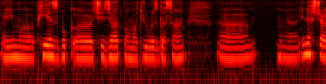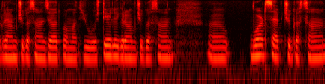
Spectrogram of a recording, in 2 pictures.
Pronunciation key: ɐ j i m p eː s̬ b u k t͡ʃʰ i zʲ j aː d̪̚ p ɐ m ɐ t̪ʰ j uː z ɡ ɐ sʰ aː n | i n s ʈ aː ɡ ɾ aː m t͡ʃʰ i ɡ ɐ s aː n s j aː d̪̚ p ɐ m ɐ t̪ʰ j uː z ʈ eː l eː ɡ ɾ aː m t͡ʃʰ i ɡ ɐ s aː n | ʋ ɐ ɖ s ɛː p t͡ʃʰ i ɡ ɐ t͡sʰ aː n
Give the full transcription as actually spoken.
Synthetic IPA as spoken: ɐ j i m pʰ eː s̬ b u k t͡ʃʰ i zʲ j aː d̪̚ p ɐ m ɐ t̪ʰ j uː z ɡ ɐ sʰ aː n | i n s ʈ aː ɡ ɾ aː m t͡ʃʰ i ɡ ɐ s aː n z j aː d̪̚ p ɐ m ɐ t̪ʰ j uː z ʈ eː l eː ɡ ɾ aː m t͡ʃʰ i ɡ ɐ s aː n | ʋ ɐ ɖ s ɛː p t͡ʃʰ i ɡ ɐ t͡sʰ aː n

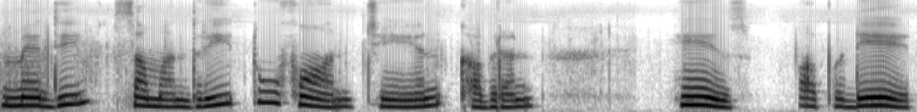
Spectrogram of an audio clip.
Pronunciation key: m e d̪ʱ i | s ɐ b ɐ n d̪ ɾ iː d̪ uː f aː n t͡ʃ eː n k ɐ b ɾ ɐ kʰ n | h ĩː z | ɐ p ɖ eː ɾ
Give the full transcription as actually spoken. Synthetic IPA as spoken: m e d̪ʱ i | s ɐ m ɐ n d̪ ɾ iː t̪ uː f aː n t͡ʃ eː n kʰ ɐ b ɾ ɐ n | h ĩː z | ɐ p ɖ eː ɾ

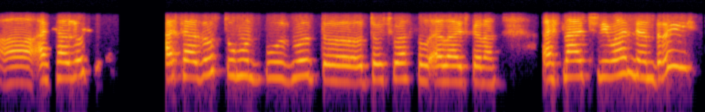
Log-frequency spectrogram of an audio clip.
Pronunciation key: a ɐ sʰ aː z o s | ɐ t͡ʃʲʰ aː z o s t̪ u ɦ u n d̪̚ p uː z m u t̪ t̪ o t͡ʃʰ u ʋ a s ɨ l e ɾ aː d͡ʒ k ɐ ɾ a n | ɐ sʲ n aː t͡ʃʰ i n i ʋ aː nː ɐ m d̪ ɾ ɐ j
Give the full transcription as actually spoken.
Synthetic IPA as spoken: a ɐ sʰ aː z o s | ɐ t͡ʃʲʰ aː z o s t̪ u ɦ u n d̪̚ p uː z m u t̪ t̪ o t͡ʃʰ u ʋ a s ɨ l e l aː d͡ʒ k ɐ ɾ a n | ɐ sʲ n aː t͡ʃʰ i n i ʋ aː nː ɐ n d̪ ɾ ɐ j

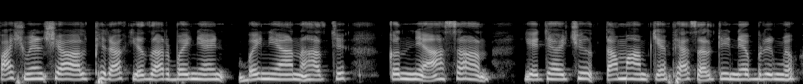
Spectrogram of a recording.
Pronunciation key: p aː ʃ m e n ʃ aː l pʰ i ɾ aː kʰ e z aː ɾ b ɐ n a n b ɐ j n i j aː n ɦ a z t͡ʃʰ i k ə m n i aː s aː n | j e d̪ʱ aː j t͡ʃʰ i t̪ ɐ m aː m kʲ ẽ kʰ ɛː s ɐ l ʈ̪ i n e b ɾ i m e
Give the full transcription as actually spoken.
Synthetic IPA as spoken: p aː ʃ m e n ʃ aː l pʰ i ɾ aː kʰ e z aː ɾ b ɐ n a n b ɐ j n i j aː n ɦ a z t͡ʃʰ i k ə n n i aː s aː n | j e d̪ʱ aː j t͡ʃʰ i t̪ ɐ m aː m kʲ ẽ pʰ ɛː s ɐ l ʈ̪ i n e b ɾ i m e

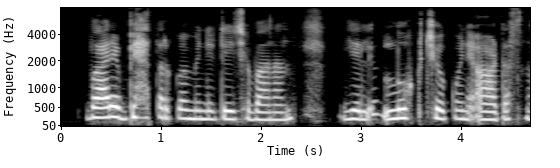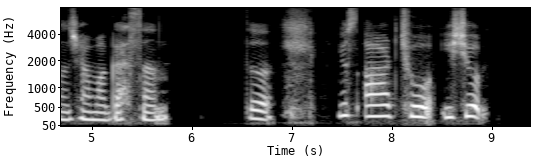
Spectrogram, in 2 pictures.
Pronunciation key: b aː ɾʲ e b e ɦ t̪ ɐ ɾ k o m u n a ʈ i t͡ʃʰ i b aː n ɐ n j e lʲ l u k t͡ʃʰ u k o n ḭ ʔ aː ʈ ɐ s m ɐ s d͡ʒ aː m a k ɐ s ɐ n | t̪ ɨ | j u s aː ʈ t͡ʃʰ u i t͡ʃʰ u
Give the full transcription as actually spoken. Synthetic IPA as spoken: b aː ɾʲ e b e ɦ t̪ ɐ ɾ k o m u n i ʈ i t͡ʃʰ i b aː n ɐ n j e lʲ l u k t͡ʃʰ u k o n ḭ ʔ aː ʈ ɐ s m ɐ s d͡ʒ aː m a ɡ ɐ s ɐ n | t̪ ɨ | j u s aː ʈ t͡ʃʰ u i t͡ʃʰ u

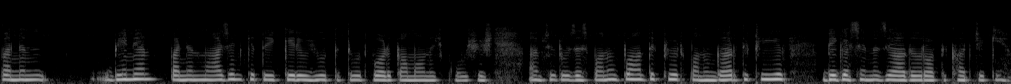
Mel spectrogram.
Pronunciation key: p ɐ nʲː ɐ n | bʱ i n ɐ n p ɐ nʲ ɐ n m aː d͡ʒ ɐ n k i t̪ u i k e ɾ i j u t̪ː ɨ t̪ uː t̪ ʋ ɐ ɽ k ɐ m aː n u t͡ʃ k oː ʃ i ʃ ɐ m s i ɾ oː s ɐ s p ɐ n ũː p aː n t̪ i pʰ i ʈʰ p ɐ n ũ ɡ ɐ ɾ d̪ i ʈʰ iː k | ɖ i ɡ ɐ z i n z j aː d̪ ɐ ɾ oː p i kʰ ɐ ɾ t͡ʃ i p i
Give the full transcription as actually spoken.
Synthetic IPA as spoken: p ɐ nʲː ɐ n | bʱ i n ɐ n p ɐ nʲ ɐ n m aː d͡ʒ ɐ n k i t̪ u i k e ɾ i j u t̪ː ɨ t̪ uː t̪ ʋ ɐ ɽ k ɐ m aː n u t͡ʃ k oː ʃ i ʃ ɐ m s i ɾ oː z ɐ s p ɐ n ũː p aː n t̪ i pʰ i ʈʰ p ɐ n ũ ɡ ɐ ɾ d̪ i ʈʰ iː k | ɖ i ɡ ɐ s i n z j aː d̪ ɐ ɾ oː p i kʰ ɐ ɾ t͡ʃ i k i

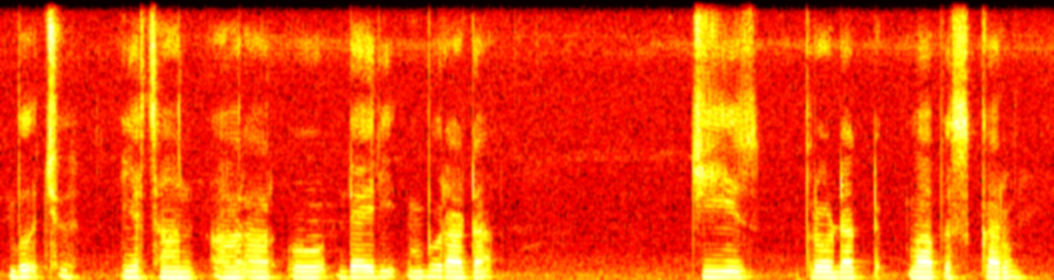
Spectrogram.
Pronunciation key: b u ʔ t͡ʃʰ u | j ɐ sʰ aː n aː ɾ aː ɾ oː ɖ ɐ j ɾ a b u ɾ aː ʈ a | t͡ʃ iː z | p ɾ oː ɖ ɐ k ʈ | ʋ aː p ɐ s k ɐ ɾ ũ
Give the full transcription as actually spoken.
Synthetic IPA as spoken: b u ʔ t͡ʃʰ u | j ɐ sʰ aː n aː ɾ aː ɾ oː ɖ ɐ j ɾ i b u ɾ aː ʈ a | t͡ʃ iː z | p ɾ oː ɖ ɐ k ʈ | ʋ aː p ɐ s k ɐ ɾ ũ

